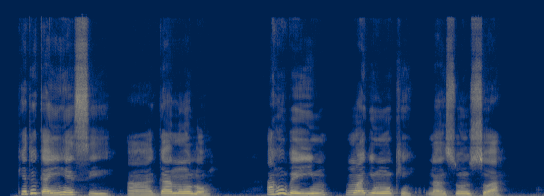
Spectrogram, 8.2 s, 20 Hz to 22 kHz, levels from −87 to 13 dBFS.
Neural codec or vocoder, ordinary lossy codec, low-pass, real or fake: vocoder, 48 kHz, 128 mel bands, Vocos; none; none; fake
